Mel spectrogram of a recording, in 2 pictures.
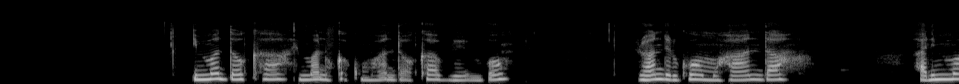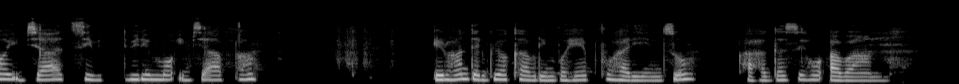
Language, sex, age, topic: Kinyarwanda, female, 25-35, government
